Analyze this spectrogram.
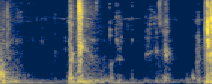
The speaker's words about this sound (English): No more of the chewing intentionally into the mic. It's ASMR.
